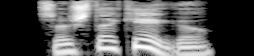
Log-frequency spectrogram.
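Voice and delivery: skeptical, doubtful, unconvinced muttering. A policeman answers a man's account of a brawl: muttered doubtfully. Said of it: "mruknął z powątpiewaniem gliniarz".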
